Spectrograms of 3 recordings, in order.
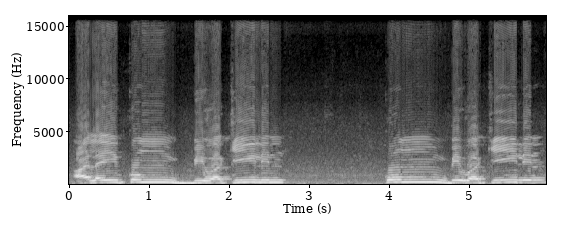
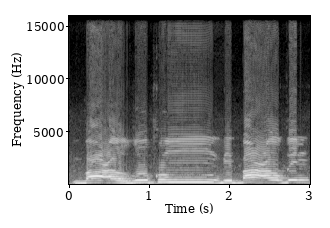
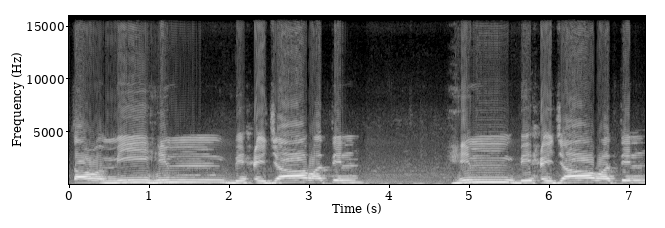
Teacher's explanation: جیسے کہ ہم بمؤمنین، اور جیسے بعضکم ببعض، تو دیکھیں میم ساکن کے بعد با آیا، تو اب یہاں میم ساکن میں اخفاء شفوی ہوگا، یعنی غنہ کر کے پڑھیں گے۔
